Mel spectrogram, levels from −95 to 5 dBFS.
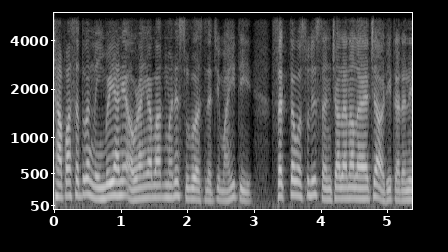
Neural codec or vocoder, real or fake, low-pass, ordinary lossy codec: codec, 16 kHz, 0.5 kbps, FunCodec, trained on Chinese and English, 25 frames a second; fake; 5.4 kHz; Opus, 64 kbps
